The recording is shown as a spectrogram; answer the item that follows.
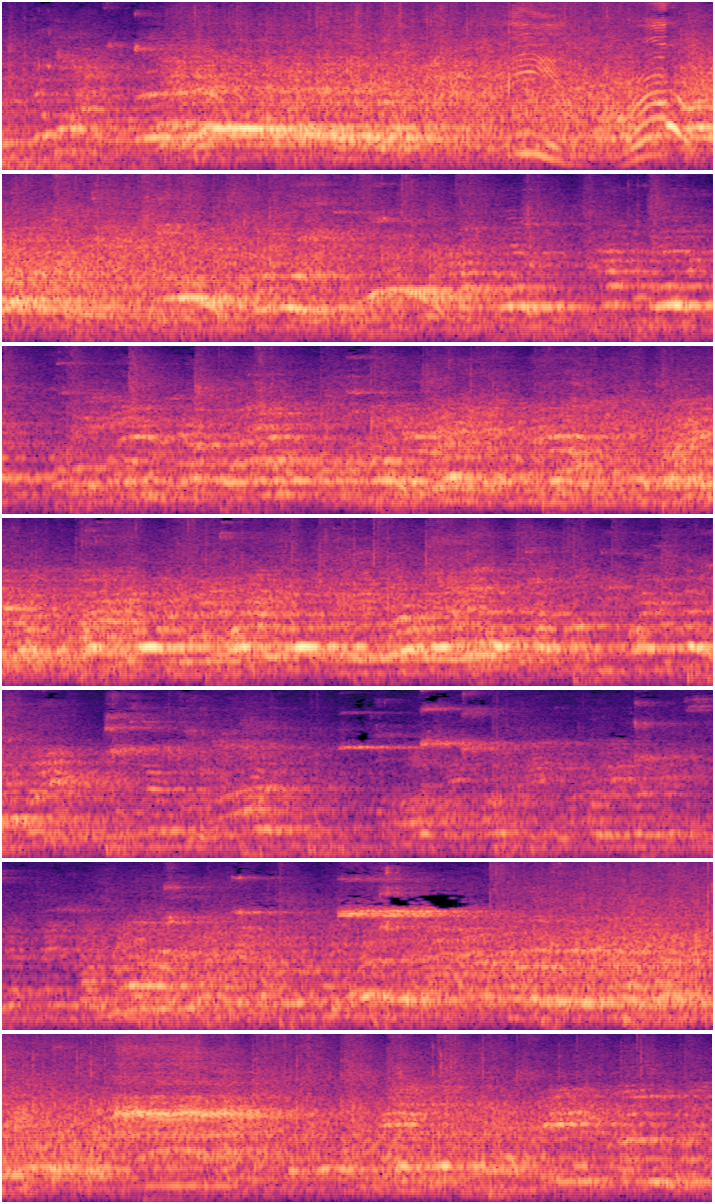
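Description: Basketball game in a large gym: the ball being dribbled on the hardwood court, sneakers squeaking and spectators talking and shouting, echoing in the hall.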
